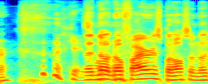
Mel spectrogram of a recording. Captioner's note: laughs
